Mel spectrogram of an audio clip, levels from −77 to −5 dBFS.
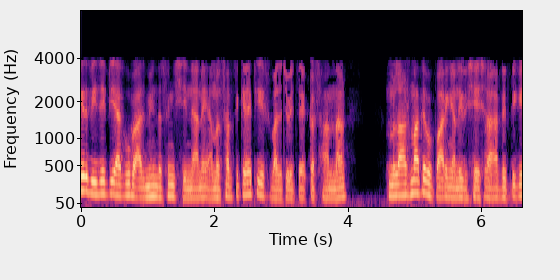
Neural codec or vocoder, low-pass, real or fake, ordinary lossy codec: autoencoder, 22.05 kHz, a latent of 192 numbers a frame, VITS, trained on many speakers; 7.2 kHz; fake; AAC, 16 kbps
